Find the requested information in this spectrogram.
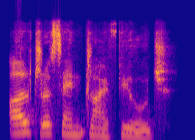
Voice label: "Ultracentrifuge", Indian

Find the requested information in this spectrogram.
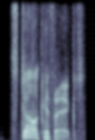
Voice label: "Stark effect", British

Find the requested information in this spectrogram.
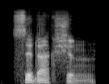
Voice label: "seduction", British

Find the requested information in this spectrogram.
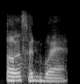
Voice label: "earthenware", Indian

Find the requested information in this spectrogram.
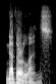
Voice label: "Netherlands", American

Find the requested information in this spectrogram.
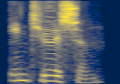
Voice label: "intuition", Indian

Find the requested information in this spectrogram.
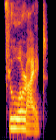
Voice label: "fluorite", Indian

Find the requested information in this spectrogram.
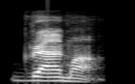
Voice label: "grammar", Indian

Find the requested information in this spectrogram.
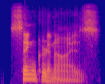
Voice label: "synchronize", American

